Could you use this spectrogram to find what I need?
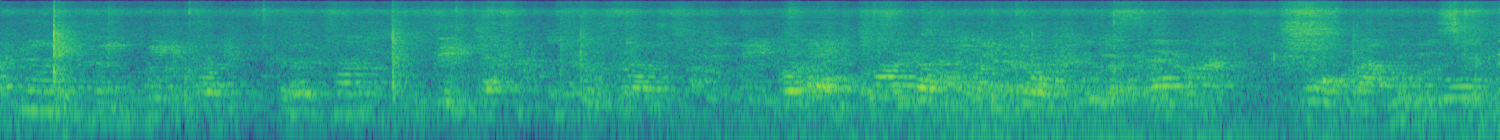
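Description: Several adults chat nearby in overlapping voices.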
